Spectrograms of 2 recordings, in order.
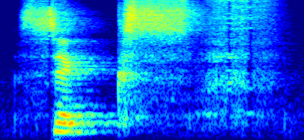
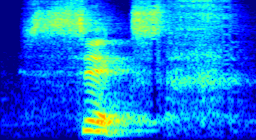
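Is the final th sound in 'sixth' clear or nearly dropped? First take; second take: clear; clear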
